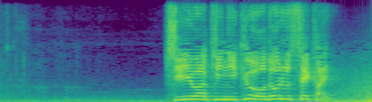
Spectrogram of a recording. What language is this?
Japanese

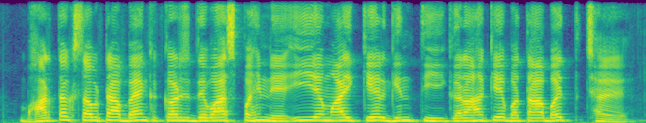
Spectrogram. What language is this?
Maithili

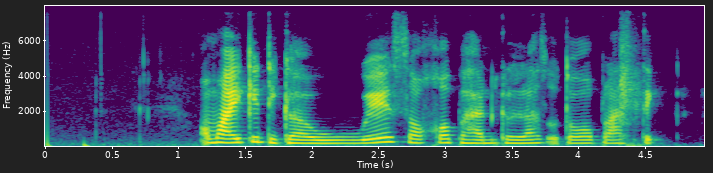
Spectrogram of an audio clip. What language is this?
Javanese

